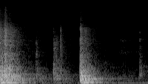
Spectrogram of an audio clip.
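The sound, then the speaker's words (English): A heavy office vault door swings shut with a deep, solid thunk, followed by a second resonant bang and a faint metallic click as it settles, with no talking. “Now to close the door.”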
